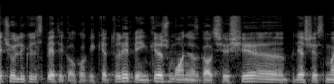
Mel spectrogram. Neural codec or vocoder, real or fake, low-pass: vocoder, 22.05 kHz, 80 mel bands, Vocos; fake; 9.9 kHz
